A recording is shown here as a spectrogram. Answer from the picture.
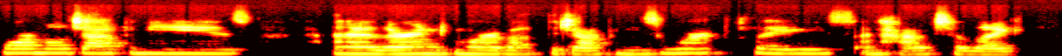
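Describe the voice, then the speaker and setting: At a moderate pace, a woman with an Irish Midlands accent speaks in a medium pitch with fairly even intonation. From Ireland, County Longford. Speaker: international relations coordinator. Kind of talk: presentation. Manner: casual, hesitant with fillers.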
